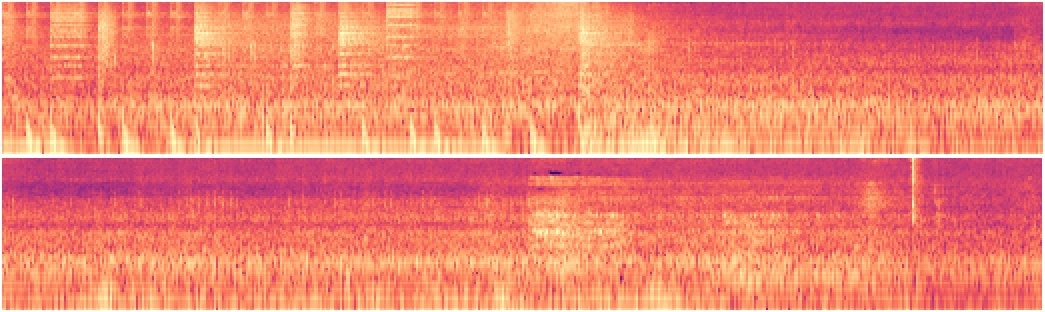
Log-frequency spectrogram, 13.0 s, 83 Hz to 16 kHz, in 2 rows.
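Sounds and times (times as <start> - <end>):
bicycle tyre and road noise: 0.0 - 13.0
wind rushing on microphone: 4.0 - 13.0.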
